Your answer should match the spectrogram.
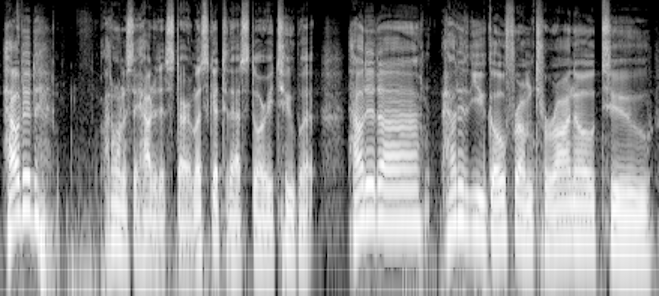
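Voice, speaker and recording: A man's voice: medium pitch, big pitch swings, a little slow, no room sound. A man co-hosting a podcast interview, joking around loosely and trailing off mid-question. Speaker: podcast co-host. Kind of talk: casual interview chat.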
